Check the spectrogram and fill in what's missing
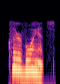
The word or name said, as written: clairvoyance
